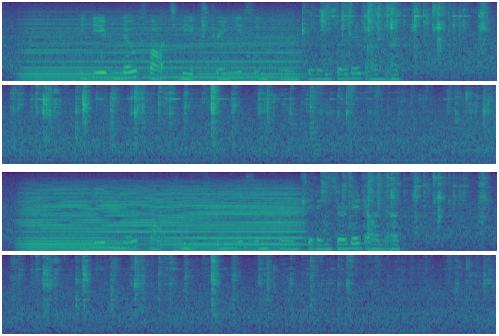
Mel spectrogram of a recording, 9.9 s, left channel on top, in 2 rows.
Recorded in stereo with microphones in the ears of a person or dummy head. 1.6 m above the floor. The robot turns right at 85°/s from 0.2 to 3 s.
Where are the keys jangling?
35° left (ahead or behind), 3 m.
